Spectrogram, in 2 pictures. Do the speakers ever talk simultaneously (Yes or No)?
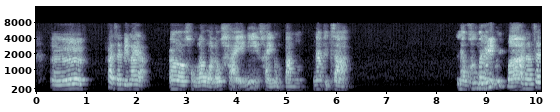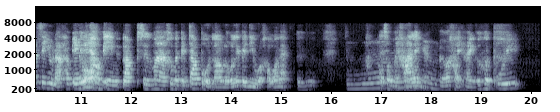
Yes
